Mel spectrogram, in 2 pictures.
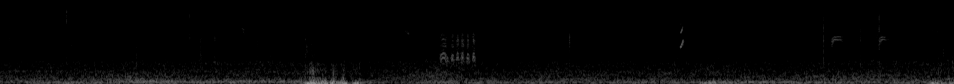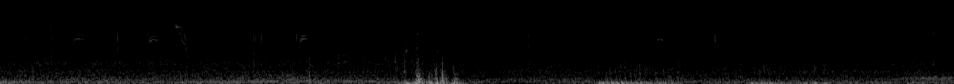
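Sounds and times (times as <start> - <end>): steady low rumble: 0.0 - 19.0
songbirds chirping: 8.0 - 12.9, 15.9 - 16.9.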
